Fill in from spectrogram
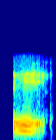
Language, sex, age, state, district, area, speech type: Punjabi, male, 30-45, Punjab, Fazilka, rural, conversation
